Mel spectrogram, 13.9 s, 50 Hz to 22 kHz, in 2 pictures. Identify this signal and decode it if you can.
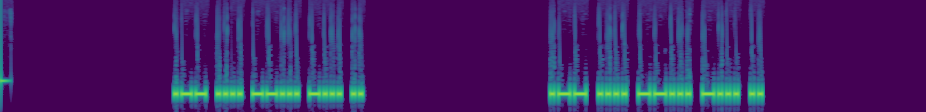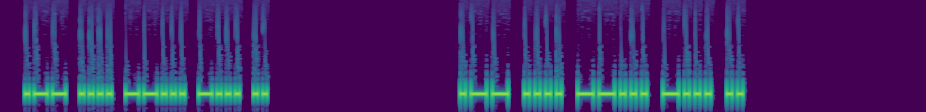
Morse code, heard as a keyed tone, about 36 wpm, 700 Hz. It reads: WH7BI WH7BI WH7BI WH7BI
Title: Speed Racing - USA 2x2 Call Signs 30wpm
